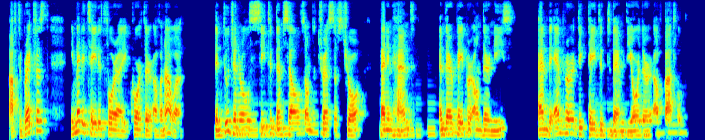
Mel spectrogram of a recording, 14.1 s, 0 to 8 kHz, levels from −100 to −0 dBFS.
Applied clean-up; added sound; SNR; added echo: classical method Wiener filter.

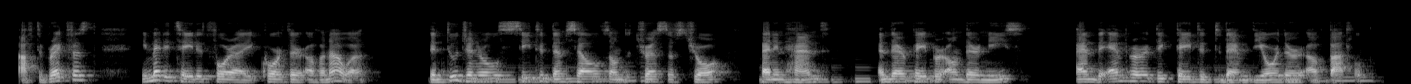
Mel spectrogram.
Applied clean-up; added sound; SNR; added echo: none; Bass guitar; 13 dB; none.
